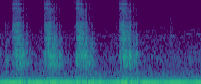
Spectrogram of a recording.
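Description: A quick series of light mechanical clicks, about three a second, from a computer mouse being clicked and its scroll wheel turned, over a steady low hum.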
